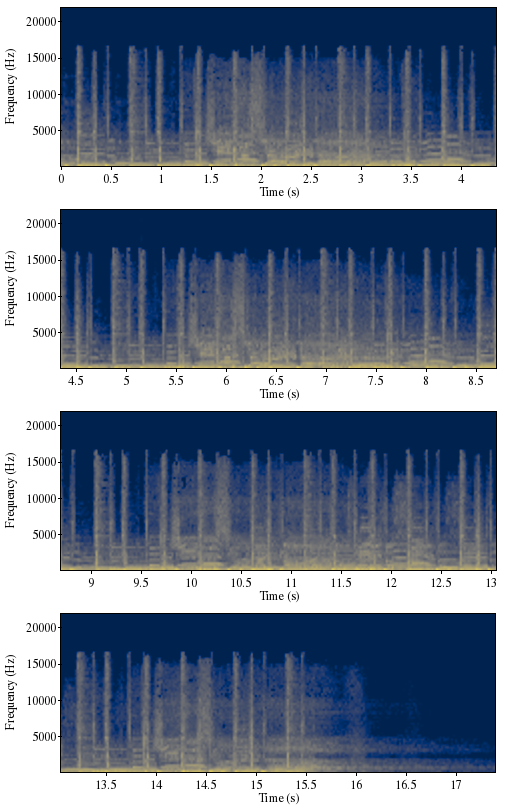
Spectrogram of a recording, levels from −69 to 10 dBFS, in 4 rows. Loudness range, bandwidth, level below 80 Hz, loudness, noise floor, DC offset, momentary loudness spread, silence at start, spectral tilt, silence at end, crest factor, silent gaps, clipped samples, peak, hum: 1 LU; 17 kHz; -14 dBFS; -12 LUFS; -50 dBFS; under 0.1%; 3 LU; 0 s; -6 dB/octave; 1.3 s; 10 dB; none; under 0.1%; 0 dBFS; none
